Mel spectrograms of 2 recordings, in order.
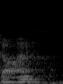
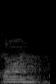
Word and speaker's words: Dawn: to spell it because they don't have the AW sound in their vernacular. So they just thought it was an O.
